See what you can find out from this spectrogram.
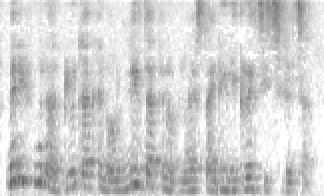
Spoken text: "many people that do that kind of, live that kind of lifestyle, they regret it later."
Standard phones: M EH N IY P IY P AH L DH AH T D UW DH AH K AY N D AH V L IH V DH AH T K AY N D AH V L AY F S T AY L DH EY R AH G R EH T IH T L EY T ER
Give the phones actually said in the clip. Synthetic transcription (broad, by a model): M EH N IY P IY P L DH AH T D UW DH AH K AY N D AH L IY V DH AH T K AY N D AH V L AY S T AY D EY R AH G R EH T IH T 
